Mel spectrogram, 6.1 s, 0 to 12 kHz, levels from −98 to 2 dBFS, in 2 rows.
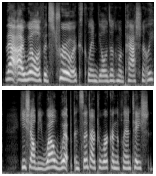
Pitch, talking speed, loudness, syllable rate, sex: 245 Hz, 245 wpm, -19 LUFS, 6.2 syllables/s, female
